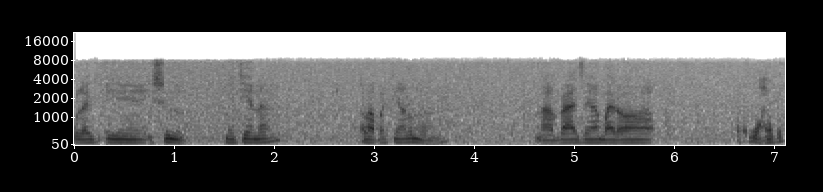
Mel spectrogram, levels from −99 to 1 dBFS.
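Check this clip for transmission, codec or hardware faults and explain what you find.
No faults found.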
